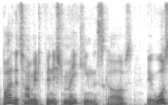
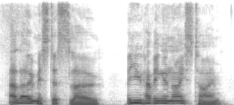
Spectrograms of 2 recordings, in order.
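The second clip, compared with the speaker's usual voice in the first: higher, louder call across the road; friendly shout; 10 semitones higher, 4 dB louder than usual. Acted. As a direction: call out cheerfully to the driver. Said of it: "you shout to him".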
